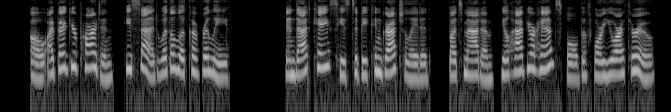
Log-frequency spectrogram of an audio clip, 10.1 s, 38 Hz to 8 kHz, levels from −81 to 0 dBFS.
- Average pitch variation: Yes, average, 4.8 semitones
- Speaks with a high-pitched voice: Yes, high, 235 Hz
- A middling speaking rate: Yes, average, 180 wpm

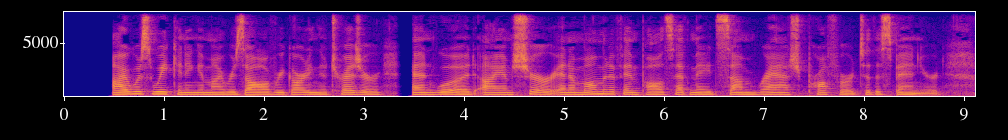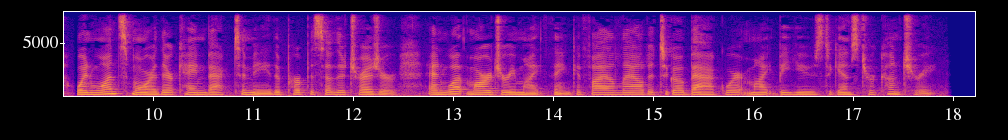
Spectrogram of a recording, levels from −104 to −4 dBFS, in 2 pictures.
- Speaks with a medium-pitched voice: Yes, medium, 165 Hz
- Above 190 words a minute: Yes, average, 200 wpm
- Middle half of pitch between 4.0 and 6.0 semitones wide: No, average, 2.8 semitones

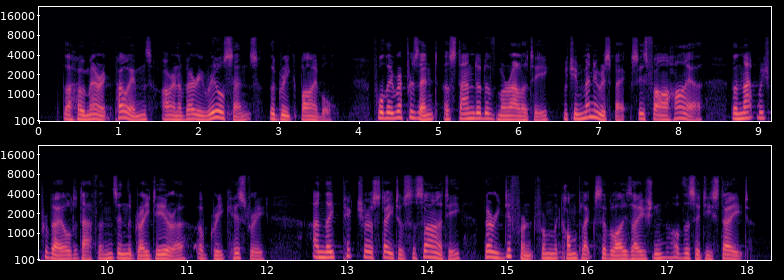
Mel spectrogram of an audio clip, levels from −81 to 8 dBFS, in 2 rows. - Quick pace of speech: No, average, 185 wpm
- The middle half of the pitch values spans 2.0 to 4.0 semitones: No, average, 4.7 semitones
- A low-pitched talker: No, medium, 150 Hz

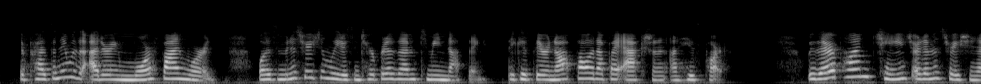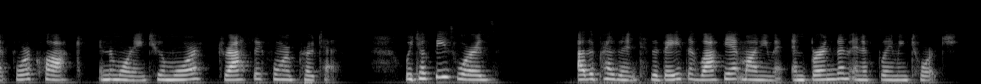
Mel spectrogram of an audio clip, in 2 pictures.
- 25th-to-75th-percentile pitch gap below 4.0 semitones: Yes, average, 3.1 semitones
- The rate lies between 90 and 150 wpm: No, average, 190 wpm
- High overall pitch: Yes, high, 225 Hz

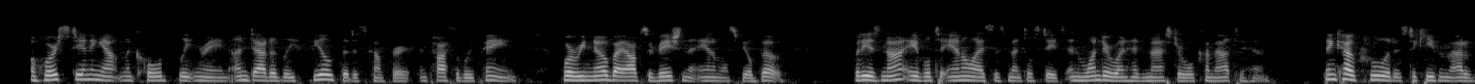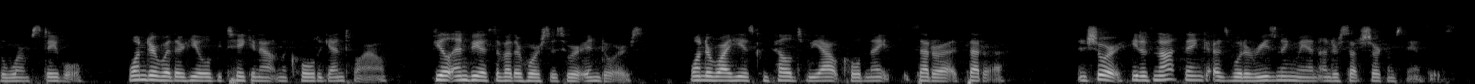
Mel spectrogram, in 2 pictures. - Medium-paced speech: No, fast, 215 wpm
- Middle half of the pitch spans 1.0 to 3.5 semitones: Yes, narrow, 2.6 semitones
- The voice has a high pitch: No, medium, 175 Hz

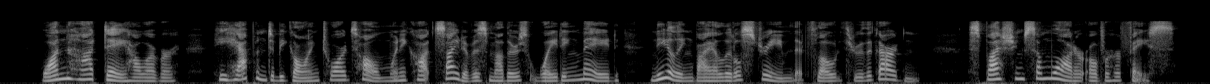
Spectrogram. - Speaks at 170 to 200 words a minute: Yes, average, 180 wpm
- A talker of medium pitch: Yes, medium, 180 Hz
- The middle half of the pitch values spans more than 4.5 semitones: Yes, average, 5.3 semitones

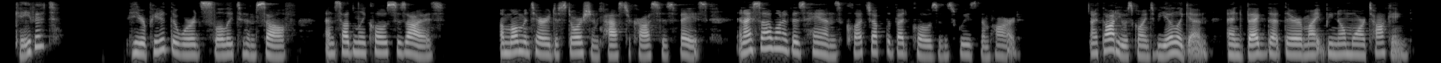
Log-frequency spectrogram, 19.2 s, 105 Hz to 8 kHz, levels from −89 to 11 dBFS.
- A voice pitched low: No, high, 200 Hz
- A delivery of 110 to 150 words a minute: No, average, 170 wpm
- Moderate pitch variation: Yes, average, 3.1 semitones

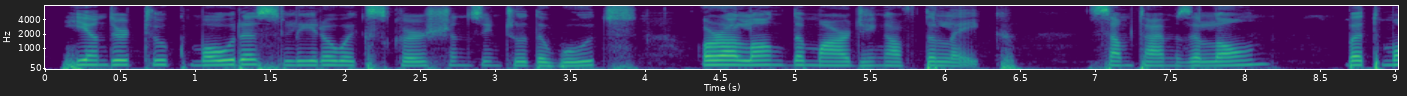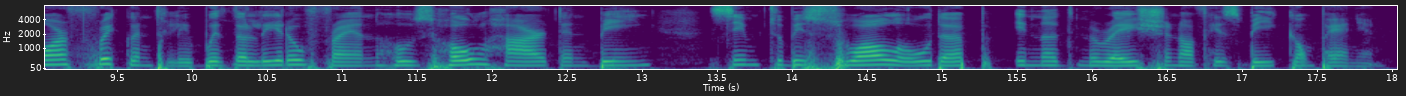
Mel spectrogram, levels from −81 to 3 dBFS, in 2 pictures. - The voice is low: No, high, 190 Hz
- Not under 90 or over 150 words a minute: Yes, slow, 135 wpm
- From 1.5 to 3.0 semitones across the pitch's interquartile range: Yes, narrow, 2.5 semitones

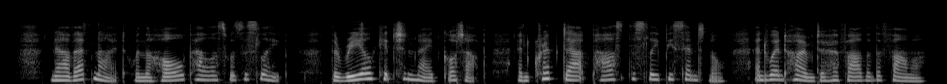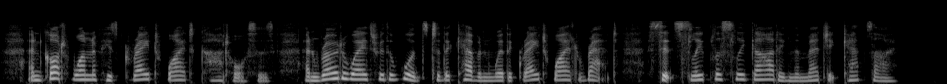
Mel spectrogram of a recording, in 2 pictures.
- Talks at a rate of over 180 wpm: Yes, average, 190 wpm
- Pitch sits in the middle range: No, high, 205 Hz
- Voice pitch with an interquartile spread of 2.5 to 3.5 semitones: No, average, 4.0 semitones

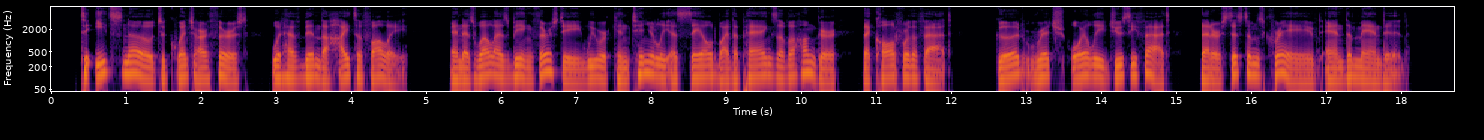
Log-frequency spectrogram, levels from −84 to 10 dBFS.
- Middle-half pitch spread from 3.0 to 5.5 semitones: Yes, average, 3.4 semitones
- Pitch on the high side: No, low, 105 Hz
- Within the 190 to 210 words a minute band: No, average, 145 wpm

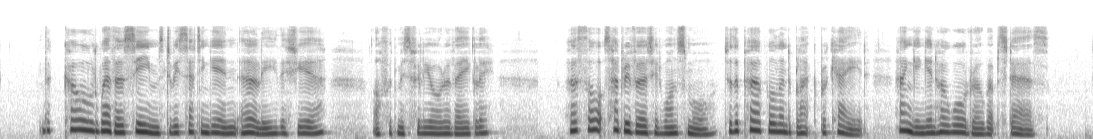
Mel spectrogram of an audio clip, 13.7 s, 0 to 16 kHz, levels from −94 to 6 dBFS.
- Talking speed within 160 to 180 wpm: No, average, 145 wpm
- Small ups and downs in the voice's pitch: No, average, 4.2 semitones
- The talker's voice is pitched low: No, medium, 170 Hz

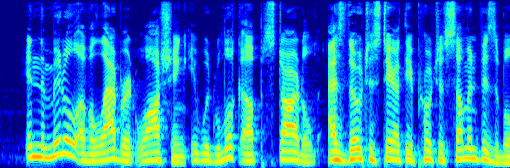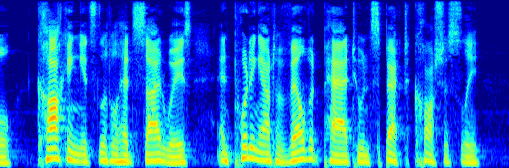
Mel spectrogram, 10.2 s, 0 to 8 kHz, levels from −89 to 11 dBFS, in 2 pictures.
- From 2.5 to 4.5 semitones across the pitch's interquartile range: No, average, 5.0 semitones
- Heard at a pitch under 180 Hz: Yes, low, 135 Hz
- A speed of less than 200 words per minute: No, fast, 205 wpm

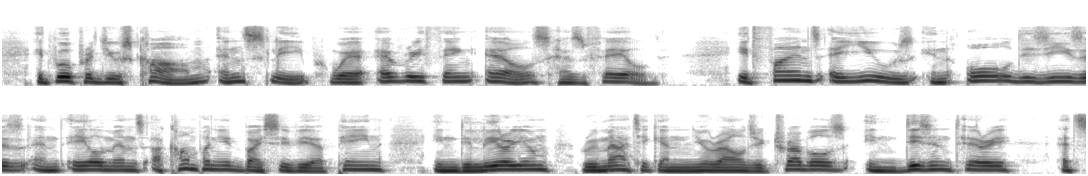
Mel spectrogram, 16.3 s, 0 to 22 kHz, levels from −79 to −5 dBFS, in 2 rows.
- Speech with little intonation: No, average, 4.7 semitones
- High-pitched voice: No, medium, 145 Hz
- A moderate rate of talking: No, slow, 120 wpm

